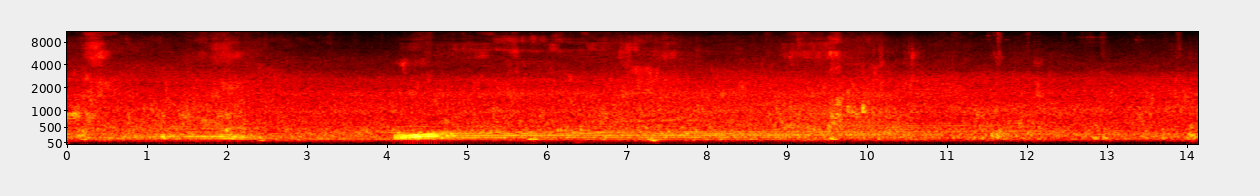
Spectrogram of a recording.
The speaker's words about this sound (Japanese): やっぱり1本出ると車の音が大きいですね。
